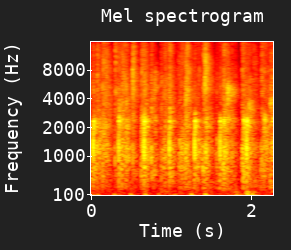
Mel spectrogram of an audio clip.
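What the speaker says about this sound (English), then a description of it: "Can we give them all a round of applause?" Audience applause for a panel at a press conference for the Nogales Bicycle Classic, a short burst of rhythmic hand clapping from a modest crowd, fairly close and steady throughout.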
